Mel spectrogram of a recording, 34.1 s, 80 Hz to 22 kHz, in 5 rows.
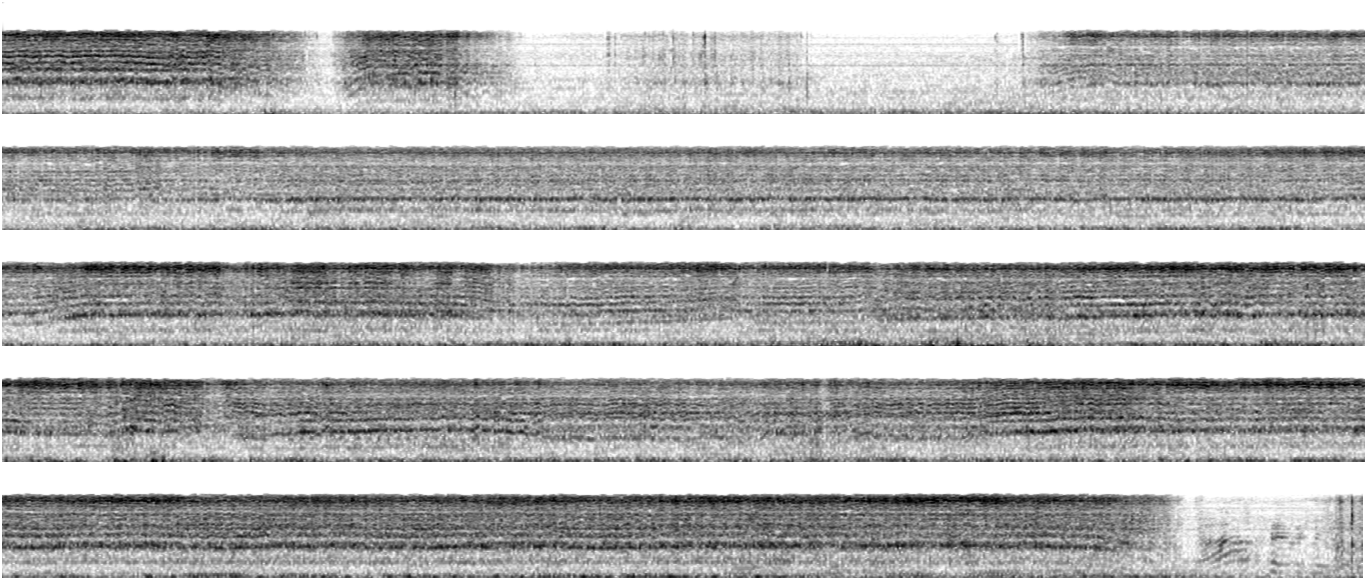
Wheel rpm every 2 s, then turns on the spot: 110, 30, 40, 100, 100, 100, 110, 160, 130, 150, 150, 130, 130, 160, 160, 160, 90.
2-4 32-34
